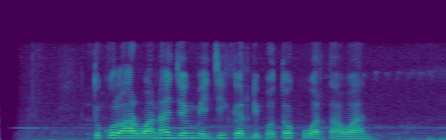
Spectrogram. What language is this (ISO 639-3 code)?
sun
